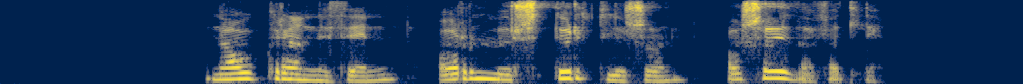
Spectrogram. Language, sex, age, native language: Icelandic, female, 40-49, Icelandic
